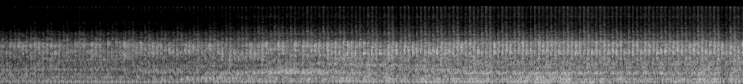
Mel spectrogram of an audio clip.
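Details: Mitsubishi L300 diesel, started after glow-plug preheating following clutch, clutch cable, clutch master and tie rod end replacement: steady, even clatter at idle, slightly louder after start, no knocks or belt squeal; normal diesel idle.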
